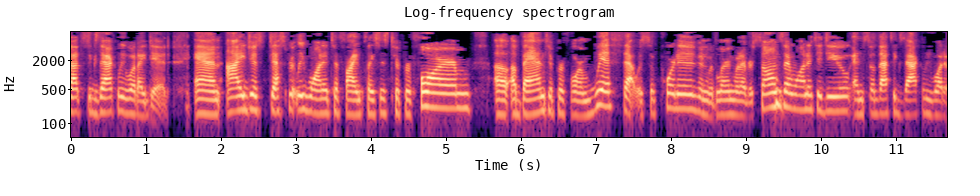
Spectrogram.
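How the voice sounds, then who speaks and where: A woman with an unremarkable speaking voice talks at a moderate pace and medium pitch, with ordinary pitch variation. The sound is dry and close, with no echo. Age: 40s. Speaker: singer and stage performer. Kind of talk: interview.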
